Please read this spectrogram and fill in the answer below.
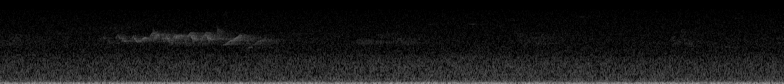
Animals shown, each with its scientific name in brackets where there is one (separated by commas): Red-eyed Vireo (Vireo olivaceus), Purple Finch (Haemorhous purpureus)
